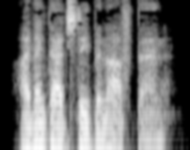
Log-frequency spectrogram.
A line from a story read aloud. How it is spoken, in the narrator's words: John said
